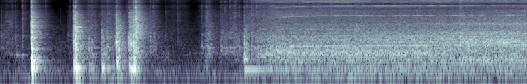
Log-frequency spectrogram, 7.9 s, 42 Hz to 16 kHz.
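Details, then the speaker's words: Shark Rotator NV520 vacuum: handling knocks, then rough, strained rushing roar with no clean pitch; dirt has passed through the motor into the clogged post-motor 'lifetime' HEPA filter, owner says it doesn't sound healthy. "But y'all heard, that didn't sound healthy. And you saw how much dirt just went through that motor."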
